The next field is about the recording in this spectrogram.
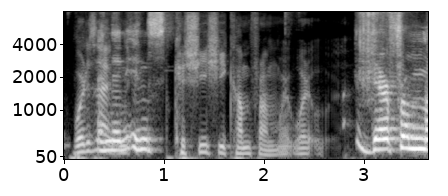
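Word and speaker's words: caxixi: uh from africa okay and uh kashishi is um also a funny word because it's really funny as well um it's spelt c a x i x i wow yeah that's cool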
